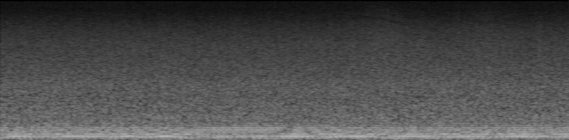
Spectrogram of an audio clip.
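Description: A propeller plane's engines drone steadily and loudly.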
